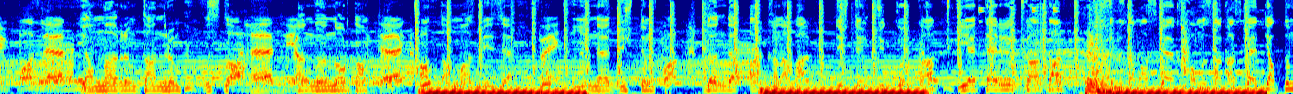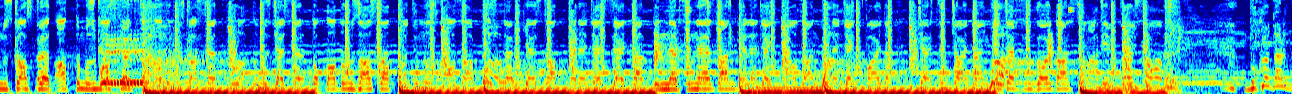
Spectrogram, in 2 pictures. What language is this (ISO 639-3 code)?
tur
